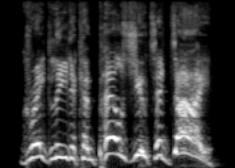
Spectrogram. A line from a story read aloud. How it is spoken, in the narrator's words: Captain Blake roared from external speakers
